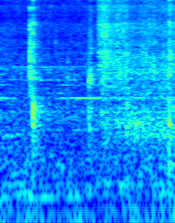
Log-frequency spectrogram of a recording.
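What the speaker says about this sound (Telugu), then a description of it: "ఈ ఉల్లిపాయ పేస్ట్లోనే కొద్ది మసాలా మిక్సీ పట్టుకోవాలని చెప్పాను కదా, ఇప్పుడు ఆ మసాలా వేసేద్దాం" Masala ground into onion paste hits a hot pan for a mango fish curry, giving brief hissing sizzle bursts over a low steady frying hiss, with faint stirring scrapes and no talking.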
